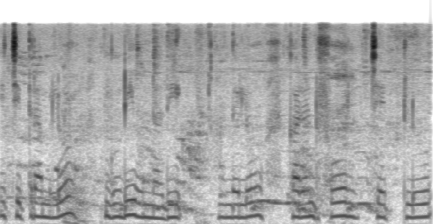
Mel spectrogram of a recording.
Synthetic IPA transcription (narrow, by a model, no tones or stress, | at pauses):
it͡ʃit̪ɾɐmlo̞ː | ɡuɽiunːɐd̪iɐnd̪ulo̞ːkɐɾɐɳʈpʰoːlt͡ʃeʈlu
